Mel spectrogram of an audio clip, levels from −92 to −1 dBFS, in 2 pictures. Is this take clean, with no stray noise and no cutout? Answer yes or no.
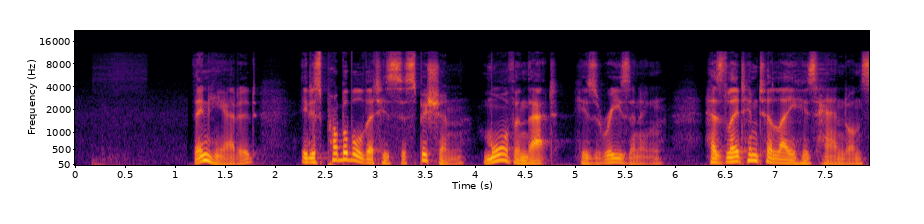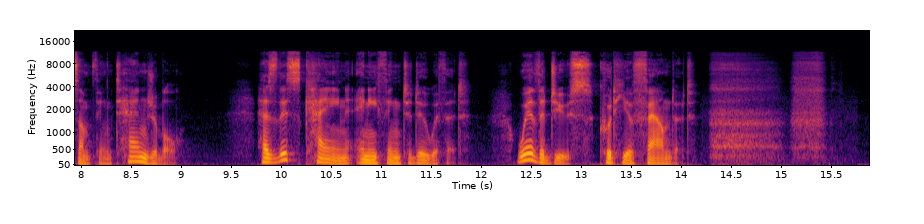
no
